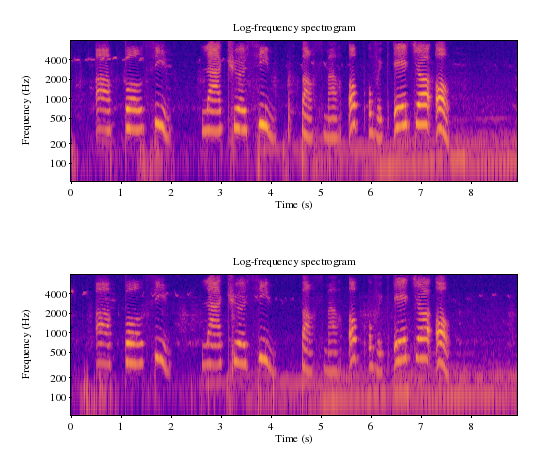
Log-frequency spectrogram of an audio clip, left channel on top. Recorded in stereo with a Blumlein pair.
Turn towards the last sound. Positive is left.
turn(degrees=15)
